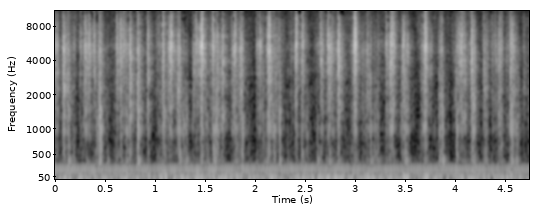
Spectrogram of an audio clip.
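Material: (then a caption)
Plastic. A hollow grey plastic N64 game controller is held up while fingernails tap its buttons and casing. About 25 quick, dry, bright clicks come in an uneven run with almost no ring, over a faint steady low hum.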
